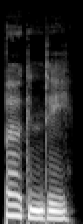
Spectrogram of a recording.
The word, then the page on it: burgundy: British English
